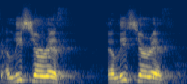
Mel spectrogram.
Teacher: Just like here, I am, you are, you add we or you. If you don't add anything and you have two vowels, okay, they add r sound. · Term: intrusive r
